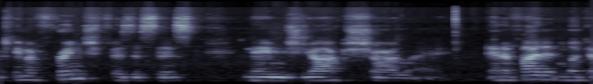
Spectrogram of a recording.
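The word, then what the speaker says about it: Jacques Charles: And if I didn't look up the pronunciation for this man's name, I probably would have said Jack Charles, but it's Jacques Charlay.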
